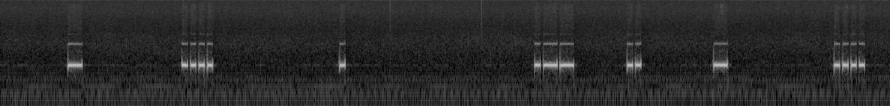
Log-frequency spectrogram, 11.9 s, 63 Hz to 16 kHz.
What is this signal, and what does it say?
Morse code, heard as a keyed tone, about 21 wpm, spaced as for 6 wpm, 540 Hz. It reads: THE WITH
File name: FreeFiles / CW-practice / KB6MT-tape2-side2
